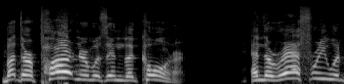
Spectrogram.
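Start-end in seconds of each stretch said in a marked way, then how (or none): none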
